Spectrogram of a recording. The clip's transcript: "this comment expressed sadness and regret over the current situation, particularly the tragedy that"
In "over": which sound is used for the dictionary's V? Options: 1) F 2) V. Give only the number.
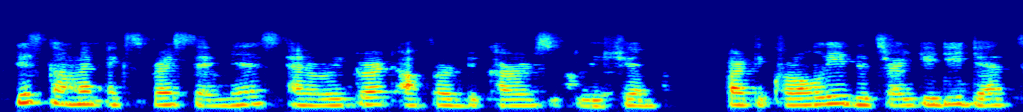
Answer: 1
